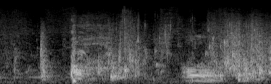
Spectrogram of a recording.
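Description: Sloshing and splashing of bathtub water as a big man shifts and wallows around to wash himself, with irregular surges of movement and a voice briefly audible underneath.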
